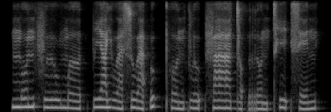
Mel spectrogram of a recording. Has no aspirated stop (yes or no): no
